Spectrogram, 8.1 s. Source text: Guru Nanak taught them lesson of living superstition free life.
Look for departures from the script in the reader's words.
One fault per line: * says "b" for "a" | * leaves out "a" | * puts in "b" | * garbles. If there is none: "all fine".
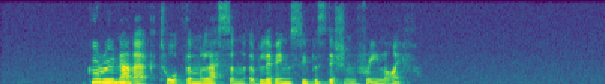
all fine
